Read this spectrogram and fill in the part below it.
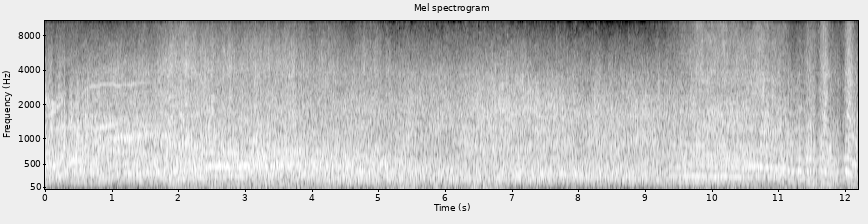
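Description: NASCAR stock cars racing at the 2003 Subway 500, a loud, steady roar of engines as the pack passes close by and sweeps on, with no speech.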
